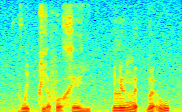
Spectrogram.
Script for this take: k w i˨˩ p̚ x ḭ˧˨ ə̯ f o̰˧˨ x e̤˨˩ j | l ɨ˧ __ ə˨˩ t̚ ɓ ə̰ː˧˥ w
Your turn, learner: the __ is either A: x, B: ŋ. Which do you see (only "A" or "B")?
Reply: B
